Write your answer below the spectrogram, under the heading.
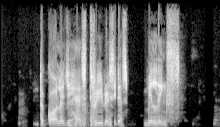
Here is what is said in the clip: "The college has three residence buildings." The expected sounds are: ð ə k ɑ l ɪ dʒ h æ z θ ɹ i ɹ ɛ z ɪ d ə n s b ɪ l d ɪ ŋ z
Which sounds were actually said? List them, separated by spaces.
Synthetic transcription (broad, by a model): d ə k ɑ l ɪ dʒ h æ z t ɹ i ɹ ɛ s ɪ d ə n s b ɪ l d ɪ ŋ s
